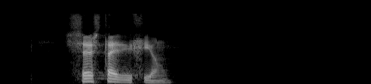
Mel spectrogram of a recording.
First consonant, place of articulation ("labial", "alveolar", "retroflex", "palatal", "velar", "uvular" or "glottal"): alveolar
